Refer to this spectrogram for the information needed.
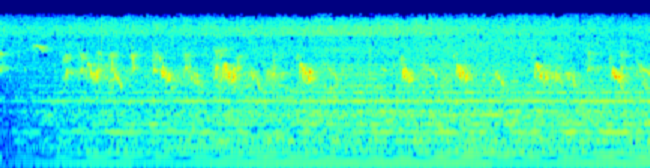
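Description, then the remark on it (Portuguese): Birds chirp and twitter repeatedly, their short high calls scattered over a steady, sustained low drone that runs underneath throughout. “Os pássaros começam a cantar, criando uma sinfonia tranquila da natureza.”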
